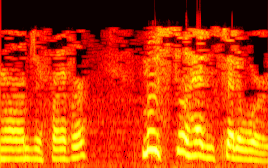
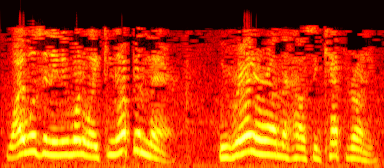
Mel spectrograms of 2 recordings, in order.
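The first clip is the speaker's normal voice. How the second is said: ordinary delivery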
